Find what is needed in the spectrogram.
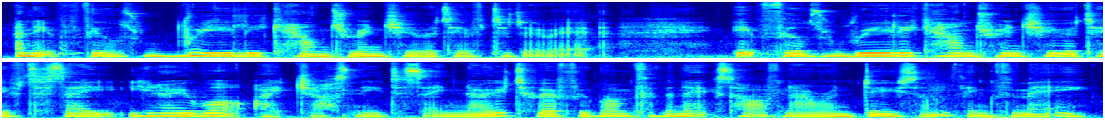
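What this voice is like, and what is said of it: Quiet, whispered speech. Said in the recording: “it might sound like I'm whispering, because the boys aren't up yet”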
